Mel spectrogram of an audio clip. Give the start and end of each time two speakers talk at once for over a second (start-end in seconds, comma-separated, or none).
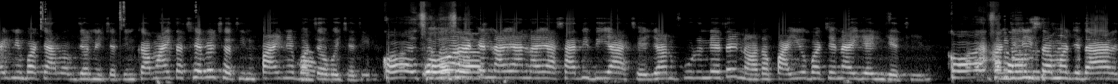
none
